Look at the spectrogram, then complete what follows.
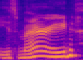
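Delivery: muttered quietly under the breath. Retelling what someone else said about the character, muttered under breath. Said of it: "under her breath".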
